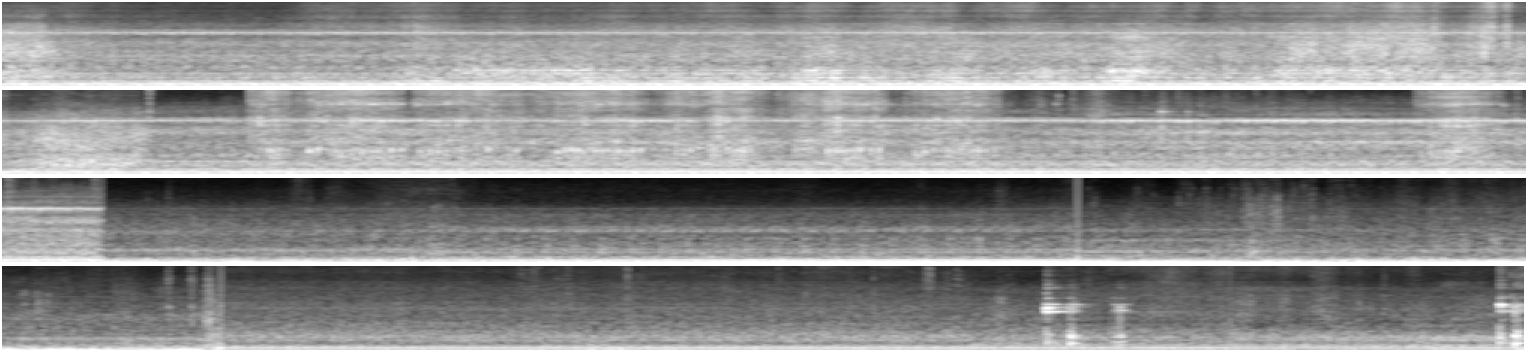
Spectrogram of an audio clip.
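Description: An engine-driven welding machine's engine running steadily, a low even hum whose pitch and level shift twice. A few faint clicks sound over it.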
